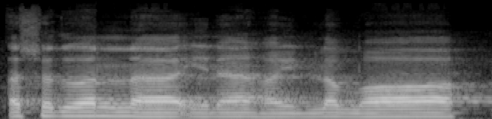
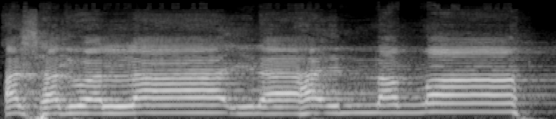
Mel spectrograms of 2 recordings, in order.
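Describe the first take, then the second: First: The phrase is said shyly and quietly. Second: The phrase is said loudly, almost shouted. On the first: The speaker is embarrassed. "এখন লজ্জায় লজ্জায় বলতেছে" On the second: The speaker has been told to speak boldly. "একটু চিল্লা চিল্লা বল, জোরে জোরে।"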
